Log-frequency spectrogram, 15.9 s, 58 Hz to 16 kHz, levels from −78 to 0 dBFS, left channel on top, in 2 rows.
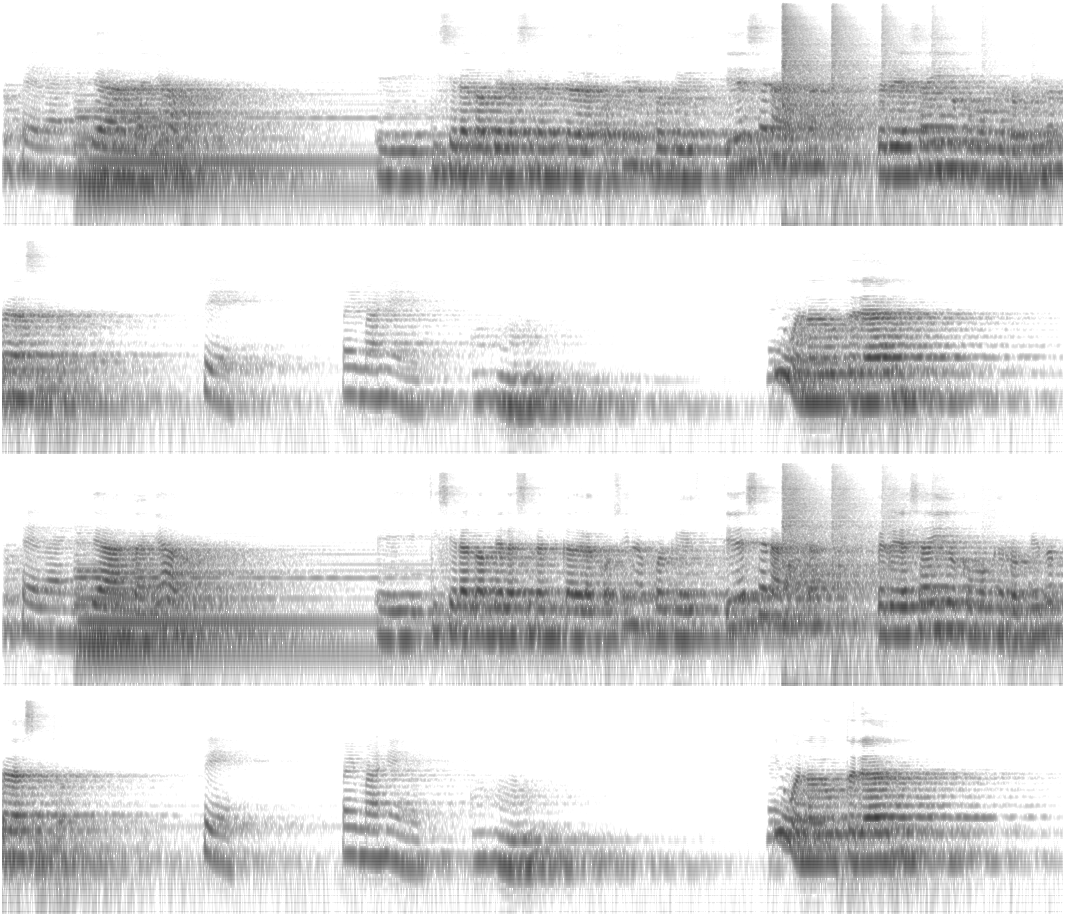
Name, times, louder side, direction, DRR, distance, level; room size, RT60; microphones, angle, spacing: voice 1, 0.1-0.7 9.5-9.7 10.5-11.1 13.7-14.2, right 4 dB, 30° right, 6 dB, 0.3 m, -38 dB
sound 1, 0.5-6.1, right 2 dB, 75° right, 0.8 m, -39 dB
voice 2, 0.7-1.5 2.8-6.2 6.6-8.5 11.5-12.0 13.7-14.7, right 1 dB, 45° right, 2 dB, 1.3 m, -29 dB
Clapping, 5.8-7.8 8.1-8.2, left 1 dB, 15° left, 1.1 m, -38 dB
7.9 x 7.7 x 6.0 m, 2.1 s
head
